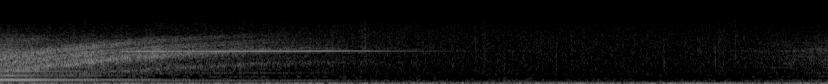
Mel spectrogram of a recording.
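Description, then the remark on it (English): A truck motor is switched on and revs up with a rising whine, then settles into a steady, loud rumble and rushing drone as the truck drives along, with no voices. “Motor on. And here we go.”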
